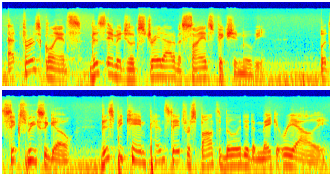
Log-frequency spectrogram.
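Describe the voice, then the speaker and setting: A man's voice: mid-range voice, big pitch swings, normal speed, fairly bright tone, a little hiss or hum, poor audio. A young man narrating a scripted student television news report. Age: young adult.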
